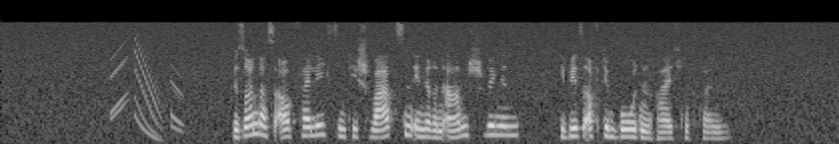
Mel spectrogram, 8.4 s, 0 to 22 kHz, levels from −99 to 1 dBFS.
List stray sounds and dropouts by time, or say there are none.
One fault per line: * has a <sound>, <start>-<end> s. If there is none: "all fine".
* has a chirp, 1.1-1.8 s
